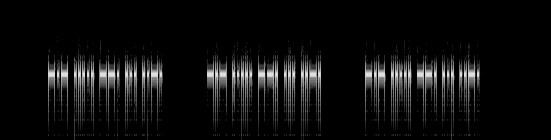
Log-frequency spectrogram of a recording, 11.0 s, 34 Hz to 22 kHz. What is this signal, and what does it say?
Morse code, heard as a keyed tone, about 27 wpm, 700 Hz. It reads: K5GSF K5GSF K5GSF
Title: USA Call Signs - 5 Characters - Repeated 3x - 28wpm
